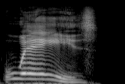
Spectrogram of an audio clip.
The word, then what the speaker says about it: Waze: Waz is not like Waz. It's pronounced like Waze. Waze is pronounced Waze. Nir, they type it as Waz. Waz. I know Waz is W-O-Z.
